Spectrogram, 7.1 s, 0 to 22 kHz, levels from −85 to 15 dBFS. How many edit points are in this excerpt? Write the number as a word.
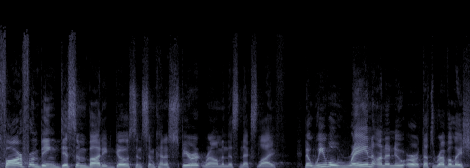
one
